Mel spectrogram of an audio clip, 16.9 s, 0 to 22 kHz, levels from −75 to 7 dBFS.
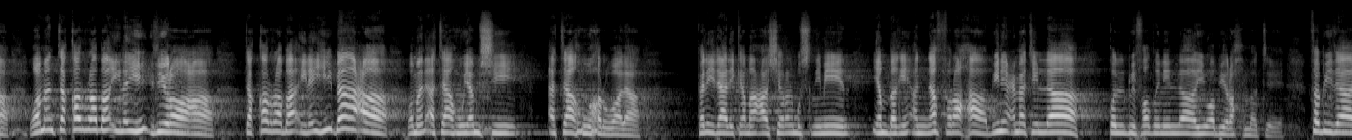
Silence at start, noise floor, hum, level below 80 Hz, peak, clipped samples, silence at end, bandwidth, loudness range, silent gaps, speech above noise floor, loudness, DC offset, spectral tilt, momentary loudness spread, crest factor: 0 s; -53 dBFS; none; -58 dBFS; -2 dBFS; under 0.1%; 0 s; 15 kHz; 5 LU; none; 35 dB; -18 LUFS; under 0.1%; -4.5 dB/octave; 12 LU; 16 dB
